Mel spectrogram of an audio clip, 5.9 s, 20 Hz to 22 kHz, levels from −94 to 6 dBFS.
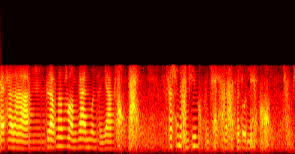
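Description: LPC-10 vocoder damage runs through the whole speech clip. Each moment is rebuilt as either a pulse-driven buzz or noise through a simple vocal tract filter, giving a heavy, mechanical robot quality, which fits a 2.4 kbit/s rate.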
